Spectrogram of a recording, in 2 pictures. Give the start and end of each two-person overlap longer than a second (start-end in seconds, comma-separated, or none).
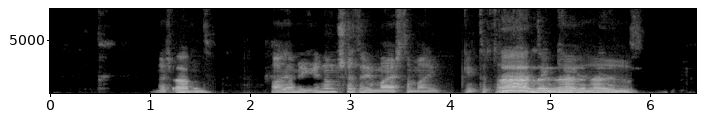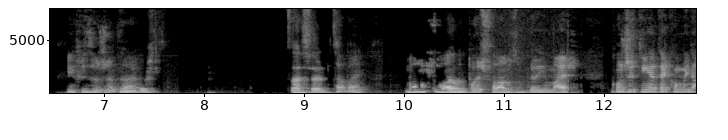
4.4-5.8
